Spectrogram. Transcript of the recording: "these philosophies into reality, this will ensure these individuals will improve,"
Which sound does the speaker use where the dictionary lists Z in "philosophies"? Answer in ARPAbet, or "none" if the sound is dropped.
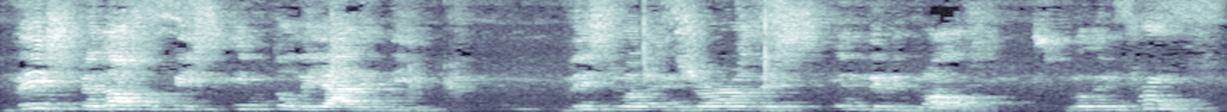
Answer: S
